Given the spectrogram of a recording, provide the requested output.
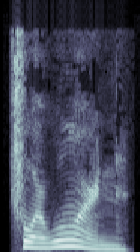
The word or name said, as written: foreworn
